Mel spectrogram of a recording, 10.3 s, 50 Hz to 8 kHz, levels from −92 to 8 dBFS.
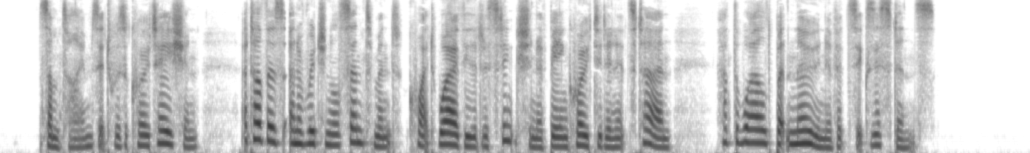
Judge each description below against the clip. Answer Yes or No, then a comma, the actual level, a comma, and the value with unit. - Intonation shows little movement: No, average, 5.1 semitones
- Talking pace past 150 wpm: Yes, average, 165 wpm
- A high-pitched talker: Yes, high, 205 Hz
